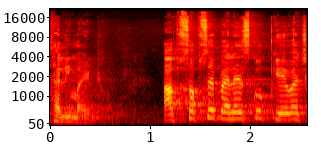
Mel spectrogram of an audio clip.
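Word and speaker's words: phthalimide: जब स्पेलिंग देखेंगे तो PH इज साइलेंट, तो इसमें PH जो होता है वो साइलेंट होता है, दिस इज थैलीमाइड।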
